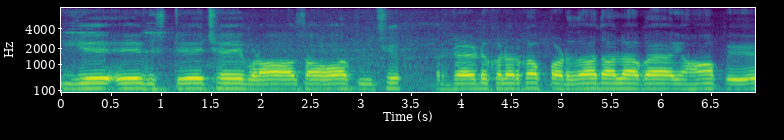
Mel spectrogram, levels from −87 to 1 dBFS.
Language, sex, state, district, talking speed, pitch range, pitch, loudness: Hindi, male, Haryana, Jhajjar, 155 wpm, 130-140 Hz, 135 Hz, -12 LUFS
